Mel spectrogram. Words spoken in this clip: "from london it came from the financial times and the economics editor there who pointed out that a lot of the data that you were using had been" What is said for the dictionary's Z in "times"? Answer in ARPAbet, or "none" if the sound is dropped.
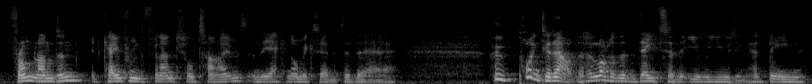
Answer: Z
